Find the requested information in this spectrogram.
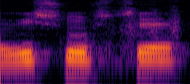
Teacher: विष्णु धन च है, विष्णु धन च, विसर्ग आ गया, विसर्ग के बाद में च आ गया, इसलिए विसर्ग का तालव्य श बन जाता है, या विसर्ग हो तालव्य श में परिवर्तित हो जाता है।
